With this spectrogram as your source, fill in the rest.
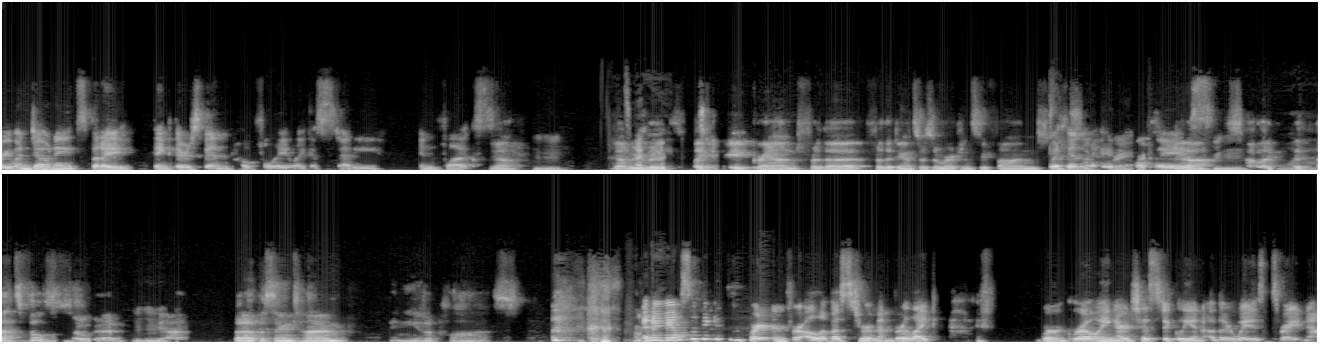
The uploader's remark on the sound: Recorded as a part of the 2020 Vail Dance Festival: Digital Edition. Our Zoom chat.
